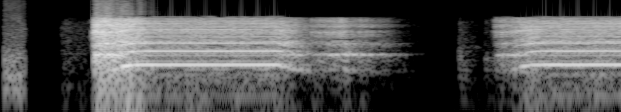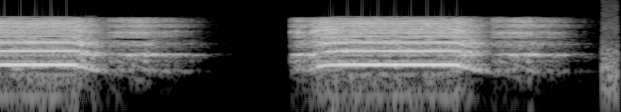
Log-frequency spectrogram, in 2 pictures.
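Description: Alarm-horn sound effect: three identical steady horn blasts about two seconds apart, each held about a second before trailing off, sounding the alert.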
